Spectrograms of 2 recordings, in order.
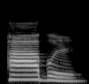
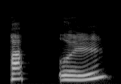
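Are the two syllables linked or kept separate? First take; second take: linked; separate. First: The final consonant moves into the next syllable. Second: The final consonant stays with the first syllable. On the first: The speaker calls it right. "magiging habol" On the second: The speaker calls it wrong. "instead na sasabihin nating papul"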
